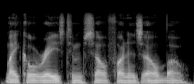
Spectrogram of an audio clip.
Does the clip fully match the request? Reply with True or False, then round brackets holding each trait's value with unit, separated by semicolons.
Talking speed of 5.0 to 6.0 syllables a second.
True (5.5 syllables/s)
